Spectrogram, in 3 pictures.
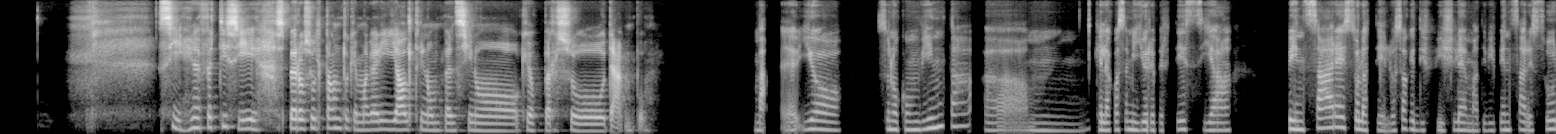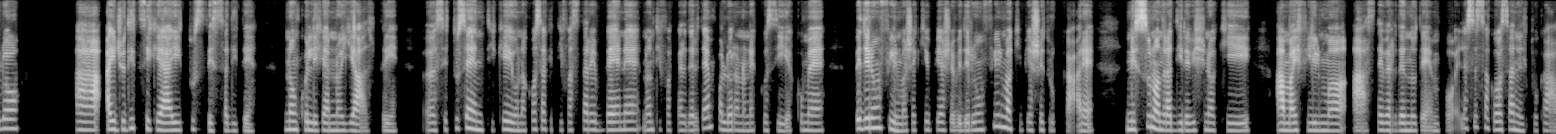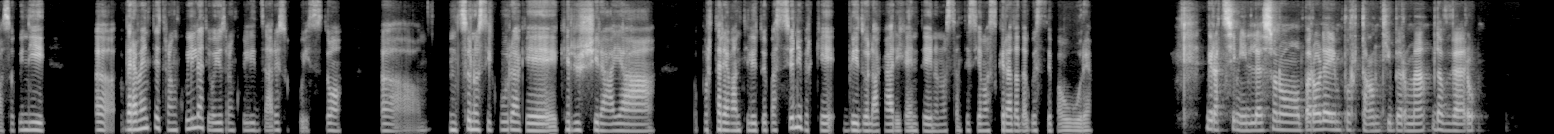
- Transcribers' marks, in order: inhale; sigh
- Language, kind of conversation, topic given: Italian, advice, Come posso capire perché mi sento bloccato nella carriera e senza un senso personale?
- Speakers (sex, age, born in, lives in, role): female, 20-24, Italy, Italy, advisor; female, 25-29, Italy, Italy, user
